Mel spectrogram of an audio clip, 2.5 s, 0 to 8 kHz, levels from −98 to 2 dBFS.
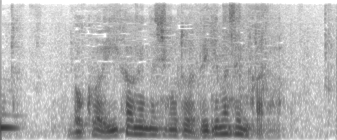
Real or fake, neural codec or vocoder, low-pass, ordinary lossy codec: real; none; 7.2 kHz; none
